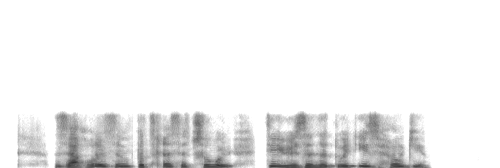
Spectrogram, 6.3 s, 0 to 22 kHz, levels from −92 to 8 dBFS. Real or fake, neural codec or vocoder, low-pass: fake; codec, 16 kHz, 2 kbps, FreqCodec, smaller model; 7.2 kHz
